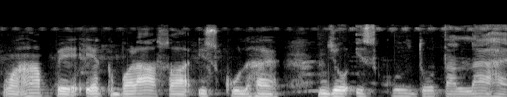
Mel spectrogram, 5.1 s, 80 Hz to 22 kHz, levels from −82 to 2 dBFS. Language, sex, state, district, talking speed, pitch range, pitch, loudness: Hindi, male, Jharkhand, Palamu, 165 wpm, 110-120 Hz, 115 Hz, -16 LUFS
